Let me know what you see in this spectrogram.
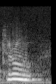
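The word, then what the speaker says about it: through: फिर है थ्रू, थ्रू किसी चीज़ में से गुजरने को थ्रू कहते हैं, इसमें भी जी एच साइलेंट है।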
